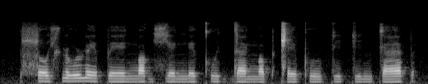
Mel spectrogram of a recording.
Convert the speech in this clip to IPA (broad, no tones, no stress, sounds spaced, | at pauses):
ɬ o ç ɳ u ɳ e p e ŋ ɒ ɡ ç e ŋ e kʷʰ i ɡ d æ ŋ ɒ p ǁ e pʰ u k i k i ŋ k æ p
